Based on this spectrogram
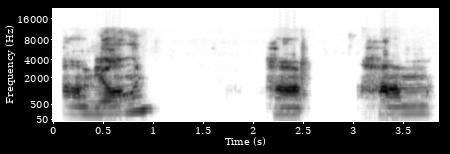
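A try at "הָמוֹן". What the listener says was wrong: So there's no yud here. So you did it right the first time. Ha-mon.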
